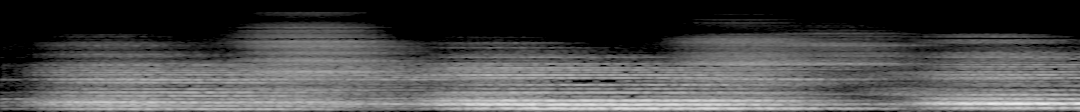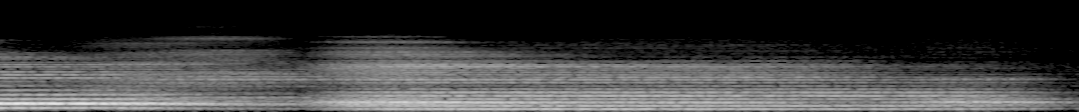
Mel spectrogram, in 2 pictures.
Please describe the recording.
A horror sound for as a sound effect. I played smoke on the water on my guitar, recorded it and edited it in audacity. I reversed the audio, tuned the sound lower and speeded it up. This was the result, a creepy horror suspense sound.
ambient, anxious, creepy, evolving, film, freaky, haunted, horror, phantom, scary, soundtrack, spooky, suspense, terrifying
